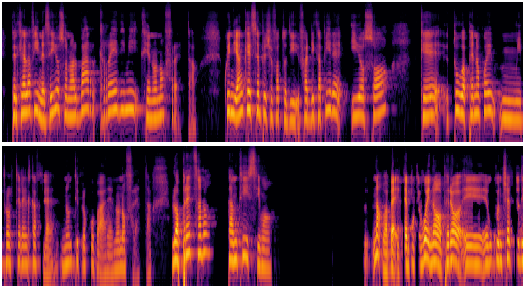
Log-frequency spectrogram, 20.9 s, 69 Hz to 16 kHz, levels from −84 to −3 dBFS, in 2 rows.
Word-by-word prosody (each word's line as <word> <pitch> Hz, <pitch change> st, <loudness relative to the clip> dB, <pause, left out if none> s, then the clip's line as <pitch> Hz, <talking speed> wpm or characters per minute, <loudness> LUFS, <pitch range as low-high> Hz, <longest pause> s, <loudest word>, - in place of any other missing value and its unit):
Perché 200 Hz, +2 st, +1 dB
alla 225 Hz, +1 st, +4 dB
fine 220 Hz, -8 st, +1 dB
se 180 Hz, +5 st, -1 dB
io 255 Hz, +4 st, +1 dB
sono 200 Hz, -6 st, -1 dB
al 195 Hz, +1 st, -1 dB
bar 250 Hz, +4 st, -2 dB
credimi 245 Hz, +5 st, -2 dB
che 255 Hz, -8 st, -4 dB
non 180 Hz, +1 st, -2 dB
ho 200 Hz, -, -2 dB
fretta; 200 Hz, -1 st, -14 dB, 0.5 s
quindi 220 Hz, -4 st, +2 dB
anche 235 Hz, +5 st, +4 dB
il 245 Hz, -, +5 dB
semplice 215 Hz, -5 st, -2 dB
fatto 190 Hz, -1 st, -5 dB
di 160 Hz, 0 st, -4 dB
fargli 185 Hz, 0 st, -3 dB
capire: 215 Hz, +3 st, -3 dB
"Io 195 Hz, +1 st, -1 dB
so 205 Hz, +6 st, -2 dB, 0.6 s
che 195 Hz, -1 st, -2 dB
tu 240 Hz, +3 st, 0 dB
appena 205 Hz, +1 st, +1 dB
puoi 235 Hz, +1 st, -1 dB
mi 175 Hz, -1 st, -3 dB
porterai 175 Hz, 0 st, -4 dB
il 165 Hz, 0 st, -5 dB
caffè, 165 Hz, -5 st, -7 dB
non 170 Hz, +3 st, -4 dB
ti 185 Hz, +2 st, -6 dB
preoccupare, 145 Hz, -10 st, -7 dB
non 140 Hz, +3 st, -4 dB
ho -, -, -1 dB
fretta." 140 Hz, -, -15 dB, 0.4 s
Lo 195 Hz, +3 st, +7 dB
apprezzano 255 Hz, +4 st, +1 dB, 0.2 s
tantissimo. 195 Hz, -8 st, -1 dB, 1.8 s
N -, -, -10 dB
no, -, -, +5 dB
vabbè, 125 Hz, -1 st, +5 dB
il 115 Hz, -, -4 dB
tempo 160 Hz, +2 st, +5 dB
che 160 Hz, -, -9 dB
vuoi 210 Hz, +3 st, +7 dB
no, 175 Hz, -3 st, +6 dB
però 175 Hz, -1 st, +5 dB
è 165 Hz, -3 st, +1 dB
è 165 Hz, -, +1 dB
un 175 Hz, +1 st, -2 dB
concetto 195 Hz, +2 st, +1 dB
di 185 Hz, 0 st, +1 dB
190 Hz, 155 wpm, -24 LUFS, 170-220 Hz, 1.8 s, Lo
